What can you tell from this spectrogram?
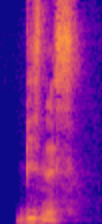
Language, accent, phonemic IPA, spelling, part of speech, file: French, France, /biz.nɛs/, business, noun, LL-Q150 (fra)-business.wav
- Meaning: 1. business, firm, company 2. business, affairs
